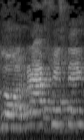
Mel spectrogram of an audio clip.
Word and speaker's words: graffiti: Rồi, graffiti người ta gạch chân chữ G. Là đọc là G.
